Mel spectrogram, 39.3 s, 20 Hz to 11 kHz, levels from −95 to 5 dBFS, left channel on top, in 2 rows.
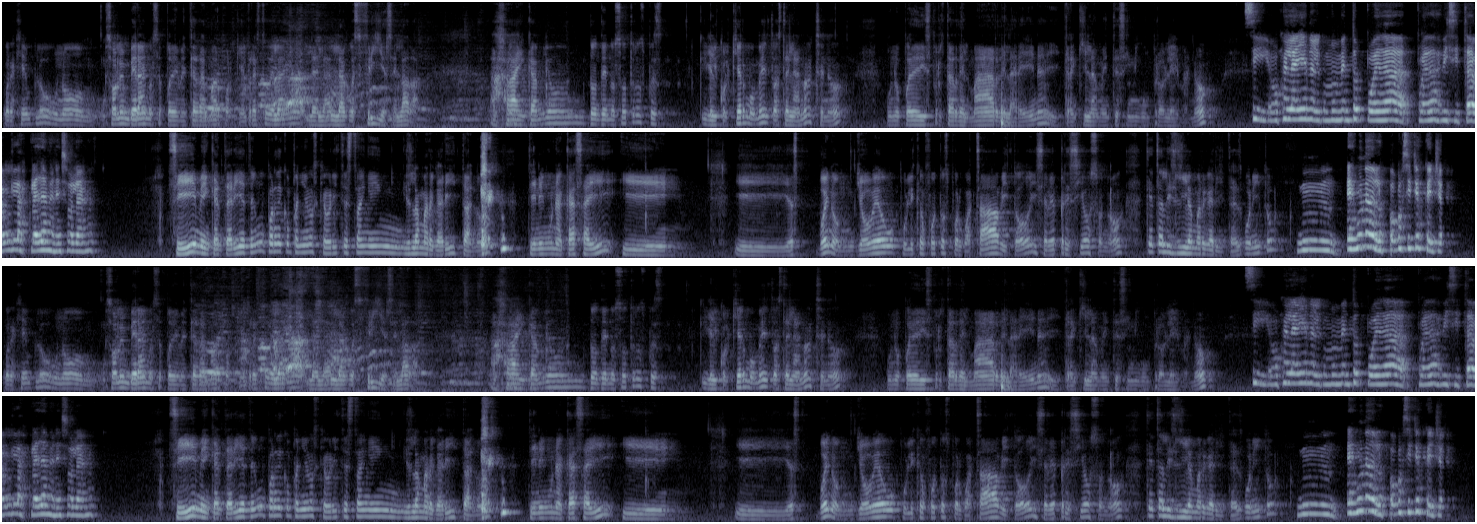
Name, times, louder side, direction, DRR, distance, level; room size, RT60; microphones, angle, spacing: voice 1, 0.0-5.6 6.1-6.2 6.5-8.8 9.3-11.2 11.8-16.1 21.9-26.1 26.7-28.7 29.1-36.7, left 2 dB, 35° left, 1.1 m, -38 dB
sound 1, 2.5-7.5, right 2 dB, 25° right, 2.9 m, -42 dB
voice 2, 16.7-20.9 26.0-26.4 36.9-38.8, left 5 dB, 75° left, 1.2 m, -30 dB
27.0 x 17.5 x 2.4 m
head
